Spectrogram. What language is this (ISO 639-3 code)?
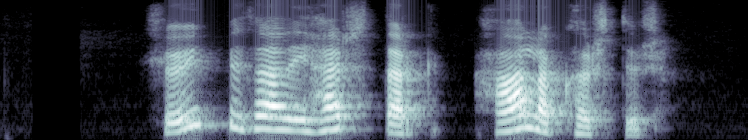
isl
